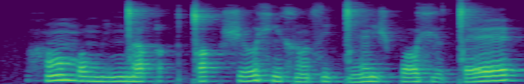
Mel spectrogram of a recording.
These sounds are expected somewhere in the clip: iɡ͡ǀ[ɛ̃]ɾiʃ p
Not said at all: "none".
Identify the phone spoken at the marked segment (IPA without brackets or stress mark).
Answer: ɛ̃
